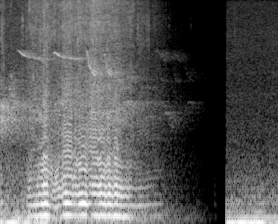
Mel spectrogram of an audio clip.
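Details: Honey bee shown as a farm animal, buzzing: a low, droning hum with a wavering, pulsing pitch for about one and a half seconds, fading away into silence before a faint low hum returns.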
